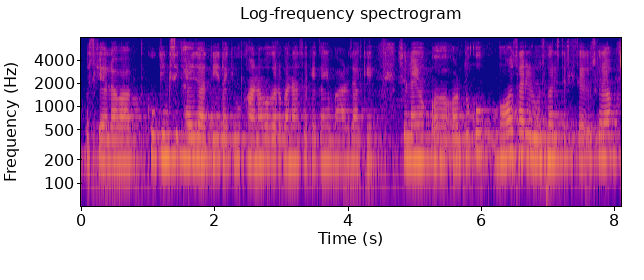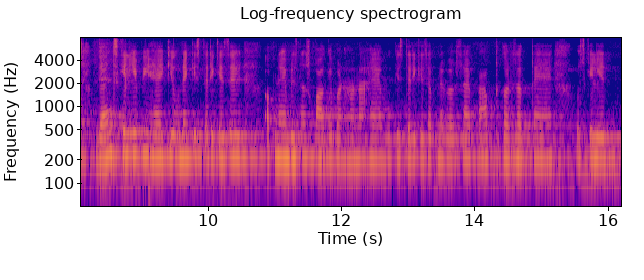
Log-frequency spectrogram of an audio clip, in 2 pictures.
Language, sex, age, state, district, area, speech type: Hindi, female, 18-30, Rajasthan, Jodhpur, urban, spontaneous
